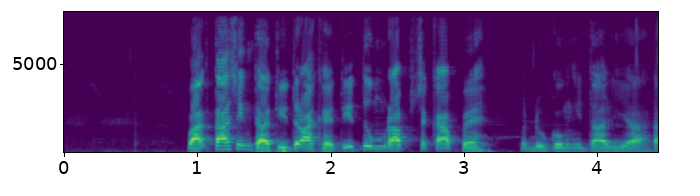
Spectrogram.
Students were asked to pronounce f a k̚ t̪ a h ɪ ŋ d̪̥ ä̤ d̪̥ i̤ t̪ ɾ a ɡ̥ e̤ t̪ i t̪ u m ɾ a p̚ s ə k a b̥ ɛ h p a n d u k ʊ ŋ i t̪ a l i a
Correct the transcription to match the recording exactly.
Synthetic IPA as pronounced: f a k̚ t̪ a s ɪ ŋ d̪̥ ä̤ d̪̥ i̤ t̪ ɾ a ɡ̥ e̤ t̪ i t̪ u m ɾ a p̚ s ə k a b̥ ɛ h p ə n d u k ʊ ŋ i t̪ a l i a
